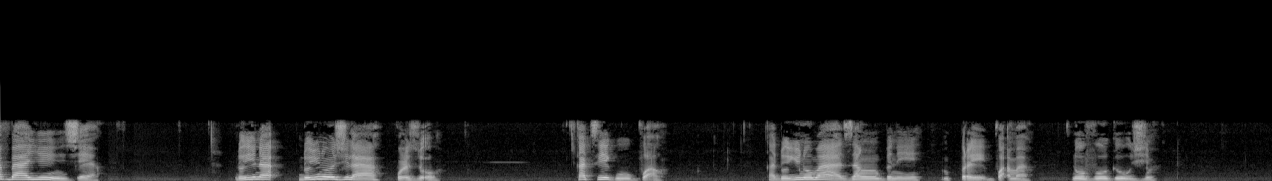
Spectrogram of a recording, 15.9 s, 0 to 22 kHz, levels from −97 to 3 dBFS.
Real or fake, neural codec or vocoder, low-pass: real; none; 7.2 kHz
